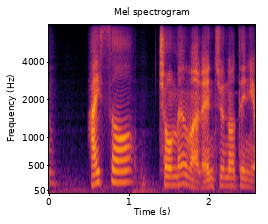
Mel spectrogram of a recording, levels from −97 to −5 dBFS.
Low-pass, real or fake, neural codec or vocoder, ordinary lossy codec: none; fake; codec, 16 kHz, about 1 kbps, DyCAST, with the encoder's durations; none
